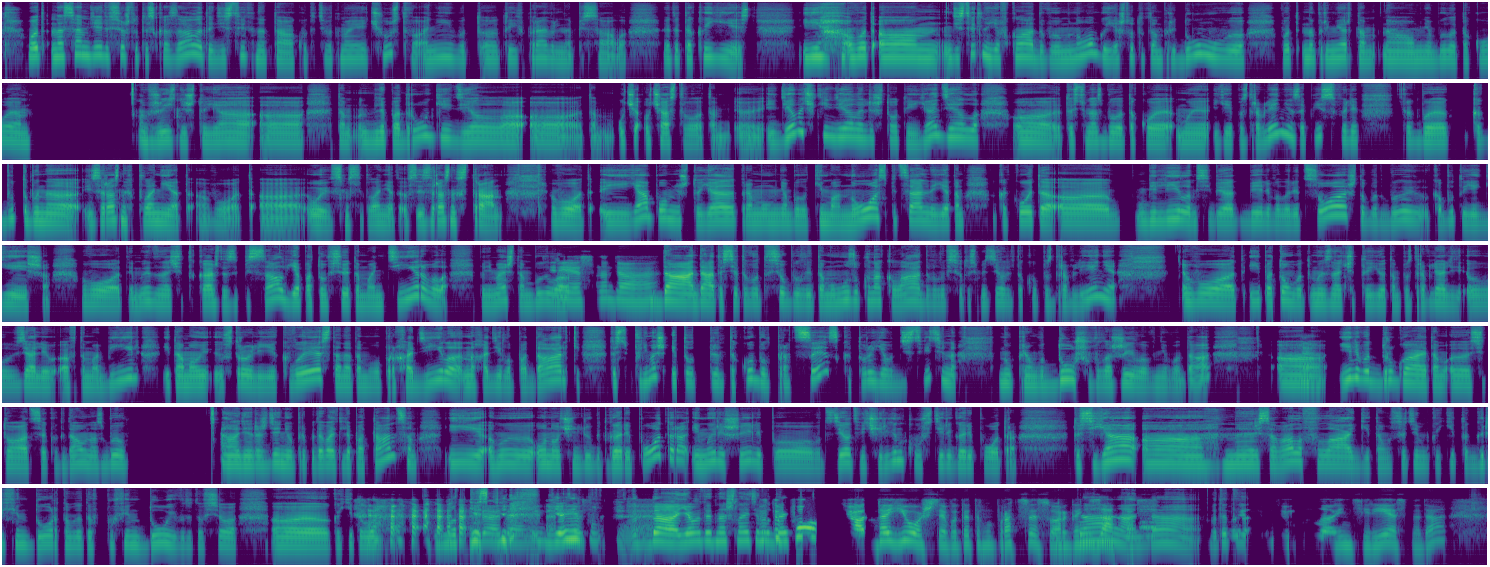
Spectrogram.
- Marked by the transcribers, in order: lip smack; stressed: "душу"; lip smack; laugh; other background noise; laughing while speaking: "Вот, если я не пом"; unintelligible speech
- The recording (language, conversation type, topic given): Russian, advice, Как справиться с перегрузкой и выгоранием во время отдыха и праздников?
